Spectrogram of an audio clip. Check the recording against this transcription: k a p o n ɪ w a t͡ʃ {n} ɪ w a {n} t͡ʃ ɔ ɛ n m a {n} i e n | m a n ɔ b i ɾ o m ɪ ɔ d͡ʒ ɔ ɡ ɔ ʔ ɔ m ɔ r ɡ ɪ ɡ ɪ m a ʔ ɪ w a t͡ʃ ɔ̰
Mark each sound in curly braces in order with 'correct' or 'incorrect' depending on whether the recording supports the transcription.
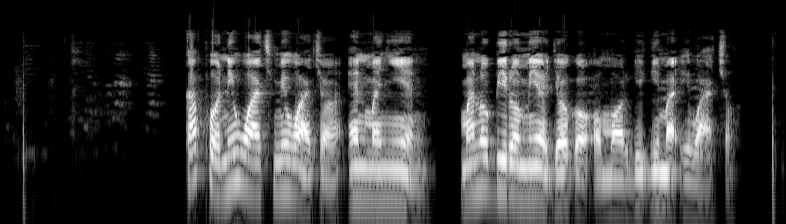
incorrect: m, incorrect: none, incorrect: ɲ

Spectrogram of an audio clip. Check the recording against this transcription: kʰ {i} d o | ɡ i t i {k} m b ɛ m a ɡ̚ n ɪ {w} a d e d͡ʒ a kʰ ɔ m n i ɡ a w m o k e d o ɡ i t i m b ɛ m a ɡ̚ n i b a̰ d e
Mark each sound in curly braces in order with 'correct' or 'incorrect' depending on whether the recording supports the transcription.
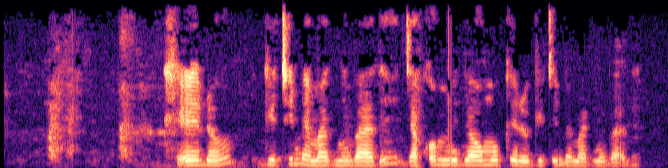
incorrect: e, incorrect: none, incorrect: b

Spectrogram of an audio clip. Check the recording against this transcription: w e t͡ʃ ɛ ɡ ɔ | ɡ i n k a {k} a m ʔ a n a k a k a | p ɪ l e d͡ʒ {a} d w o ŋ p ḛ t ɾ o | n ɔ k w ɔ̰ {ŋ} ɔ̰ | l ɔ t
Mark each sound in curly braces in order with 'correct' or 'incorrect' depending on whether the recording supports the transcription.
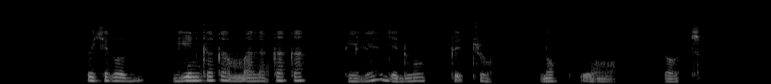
correct, correct, correct

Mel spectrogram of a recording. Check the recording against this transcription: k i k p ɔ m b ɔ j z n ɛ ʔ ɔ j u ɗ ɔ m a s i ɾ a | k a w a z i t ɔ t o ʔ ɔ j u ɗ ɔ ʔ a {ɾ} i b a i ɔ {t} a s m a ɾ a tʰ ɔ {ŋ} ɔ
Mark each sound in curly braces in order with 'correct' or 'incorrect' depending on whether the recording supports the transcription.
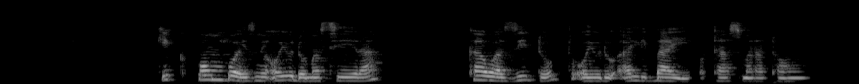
incorrect: l, correct, correct

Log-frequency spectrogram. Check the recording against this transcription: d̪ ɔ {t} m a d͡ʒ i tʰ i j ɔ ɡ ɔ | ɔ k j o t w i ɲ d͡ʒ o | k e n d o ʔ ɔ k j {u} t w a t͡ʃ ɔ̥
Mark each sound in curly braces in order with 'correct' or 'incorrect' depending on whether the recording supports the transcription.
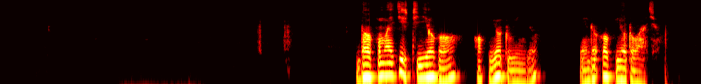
incorrect: k, incorrect: o

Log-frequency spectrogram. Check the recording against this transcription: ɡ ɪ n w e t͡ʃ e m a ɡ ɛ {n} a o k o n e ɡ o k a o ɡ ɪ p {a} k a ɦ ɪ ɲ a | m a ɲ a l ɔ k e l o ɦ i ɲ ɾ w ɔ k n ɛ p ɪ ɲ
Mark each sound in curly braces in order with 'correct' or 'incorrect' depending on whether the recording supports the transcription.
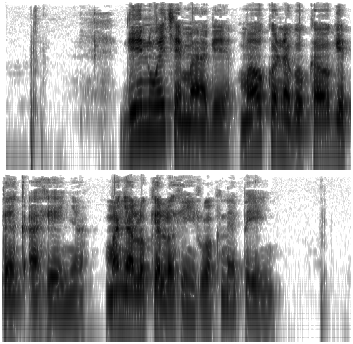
incorrect: m, incorrect: ɛ

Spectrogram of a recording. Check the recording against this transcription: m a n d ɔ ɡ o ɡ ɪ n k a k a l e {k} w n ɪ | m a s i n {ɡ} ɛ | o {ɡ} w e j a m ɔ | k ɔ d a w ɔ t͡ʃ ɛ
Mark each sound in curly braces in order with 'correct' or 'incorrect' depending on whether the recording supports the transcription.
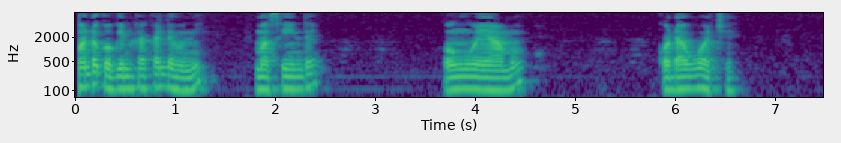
incorrect: none, incorrect: d, incorrect: ŋ

